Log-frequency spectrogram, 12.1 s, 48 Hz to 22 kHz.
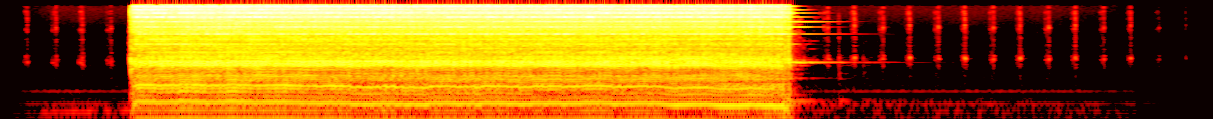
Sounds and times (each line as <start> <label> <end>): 1.3 Alarm clock, mechanical, ringing alarm 8.6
